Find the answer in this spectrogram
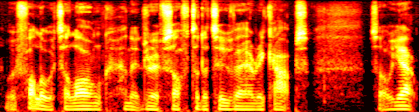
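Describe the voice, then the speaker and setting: A man giving casual, unhurried technical commentary, thinking aloud as he inspects a circuit board. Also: sits low, little pitch movement, mellow, husky, no room sound. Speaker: electronics repair vlogger.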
